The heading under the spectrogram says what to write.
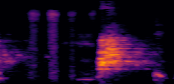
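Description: Benji, a foster dog, barks loudly, a sharp yelp following a few shorter yips, with faint background sounds and no voices.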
